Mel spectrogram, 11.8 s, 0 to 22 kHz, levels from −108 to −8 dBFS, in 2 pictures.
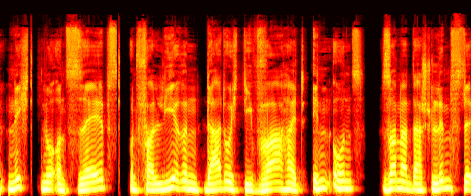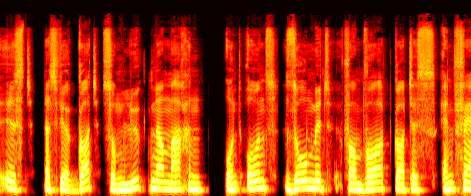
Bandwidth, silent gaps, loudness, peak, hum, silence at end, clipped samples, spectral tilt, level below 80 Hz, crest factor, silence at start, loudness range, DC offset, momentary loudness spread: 13 kHz; none; -18 LUFS; -2 dBFS; none; 0 s; under 0.1%; -7 dB/octave; -56 dBFS; 16 dB; 0 s; 1 LU; under 0.1%; 5 LU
